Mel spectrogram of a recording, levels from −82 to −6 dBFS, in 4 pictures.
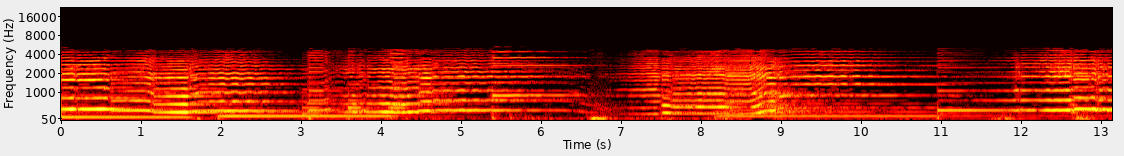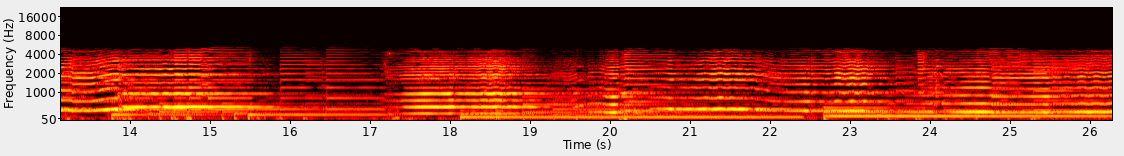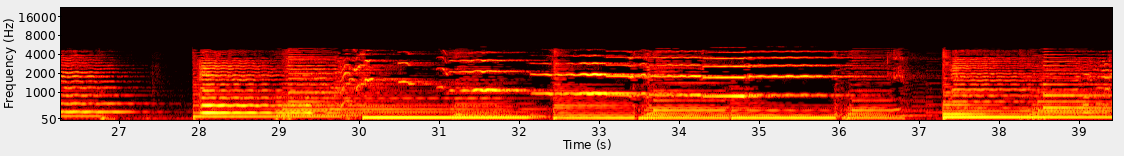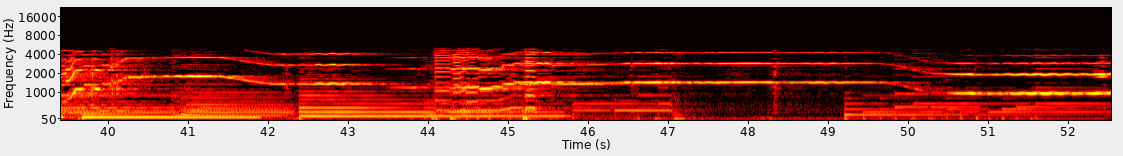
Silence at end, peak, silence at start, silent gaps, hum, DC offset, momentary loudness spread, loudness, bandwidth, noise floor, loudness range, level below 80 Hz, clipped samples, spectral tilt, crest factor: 0 s; -8 dBFS; 0 s; none; none; under 0.1%; 14 LU; -26 LUFS; 5.4 kHz; -55 dBFS; 7 LU; -46 dBFS; under 0.1%; -7.5 dB/octave; 20 dB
